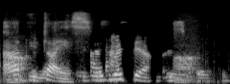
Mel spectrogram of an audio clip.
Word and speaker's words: advertise: Accent on the first syllable? Yes, doctor. Doctor. Yes. Doctor. Again? Wisdom. Doctor. Wisdom. Yes. Advertise.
